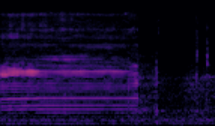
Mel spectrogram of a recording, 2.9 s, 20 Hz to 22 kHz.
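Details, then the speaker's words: TATVIDA rotary tattoo machine giving a steady, high-pitched, rough buzz. It gets unpleasantly loud above about 9.5–10 V and sounds odd with very soft cartridges; the cause is unclear, and it still tattoos. "Après, ça tatoue quand même, mais le bruit, il est désagréable."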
